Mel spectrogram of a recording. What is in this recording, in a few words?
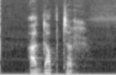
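"adapter", Dutch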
